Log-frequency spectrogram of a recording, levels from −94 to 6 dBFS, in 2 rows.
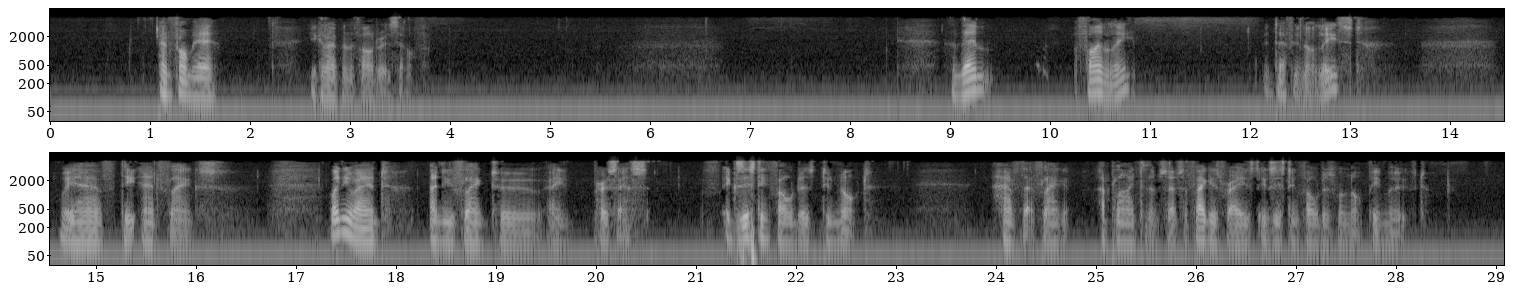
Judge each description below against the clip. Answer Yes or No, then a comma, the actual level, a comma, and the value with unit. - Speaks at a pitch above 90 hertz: No, very low, 75 Hz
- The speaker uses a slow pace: Yes, slow, 105 wpm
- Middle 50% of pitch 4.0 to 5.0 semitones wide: No, narrow, 2.4 semitones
